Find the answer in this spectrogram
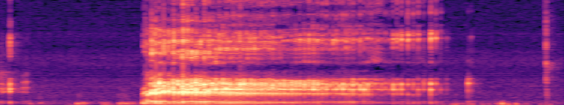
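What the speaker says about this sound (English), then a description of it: "I'm going to make a burp just using air." A burp produced by swallowing air, one long loud belch lasting over a second, preceded and followed by quieter mouth noises and breaths.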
